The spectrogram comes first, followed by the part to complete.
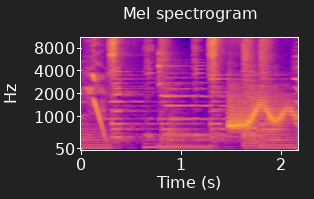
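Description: Cheerful children's background music with steady bass notes, overlaid with a quick falling whistle-like tone near the start and a wavering rising-and-falling tone in the second half.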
